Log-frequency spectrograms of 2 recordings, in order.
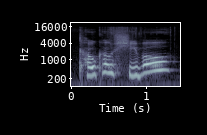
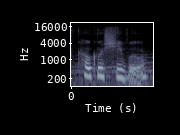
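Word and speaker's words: Kokushibo: This is, okay, Kokoshibo? Kokoshibo? How do I pronounce his name? Kokoshibu.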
